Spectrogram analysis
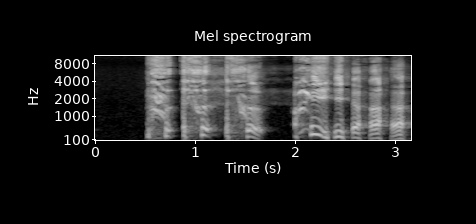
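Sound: coughing and clearing throat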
